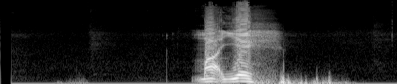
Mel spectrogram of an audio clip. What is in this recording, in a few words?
"sin filo", itza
